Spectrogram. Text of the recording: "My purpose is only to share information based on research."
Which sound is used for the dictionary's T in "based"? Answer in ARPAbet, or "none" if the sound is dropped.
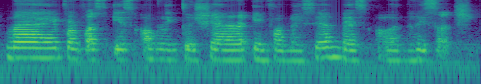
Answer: none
